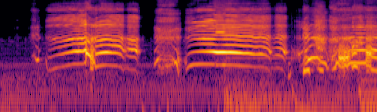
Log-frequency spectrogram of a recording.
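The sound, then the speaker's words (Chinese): A young boy sits on the ground crying loudly, his high, wailing sobs breaking into several long bursts with short catches of breath between them. “旁边有一个男童正坐在地上大哭”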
